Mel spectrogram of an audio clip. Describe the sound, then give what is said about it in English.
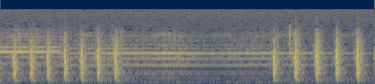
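Two bursts of sharp, rhythmic knocks on a wooden door of a small, dark frame building on a side street near a park, serving as Joe Picatello's office and living quarters, six raps each, separated by a brief pause. The knocking is clear, with no voices. “But in the hope he might be asleep in his little apartment up above, I knocked.”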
